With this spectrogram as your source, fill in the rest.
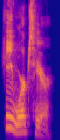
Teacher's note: with a falling intonation at the end, then the sentence is a declarative statement.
